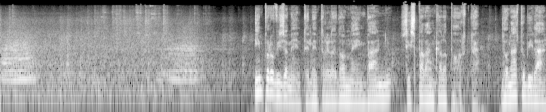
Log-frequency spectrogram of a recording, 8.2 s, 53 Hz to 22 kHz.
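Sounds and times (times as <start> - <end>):
passenger train horn blasts: 0.0 - 0.7, 2.3 - 3.2
passenger train rolling on rails between Serravalle and Tortona in Italy: 0.0 - 8.1
speech: 3.8 - 8.1.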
